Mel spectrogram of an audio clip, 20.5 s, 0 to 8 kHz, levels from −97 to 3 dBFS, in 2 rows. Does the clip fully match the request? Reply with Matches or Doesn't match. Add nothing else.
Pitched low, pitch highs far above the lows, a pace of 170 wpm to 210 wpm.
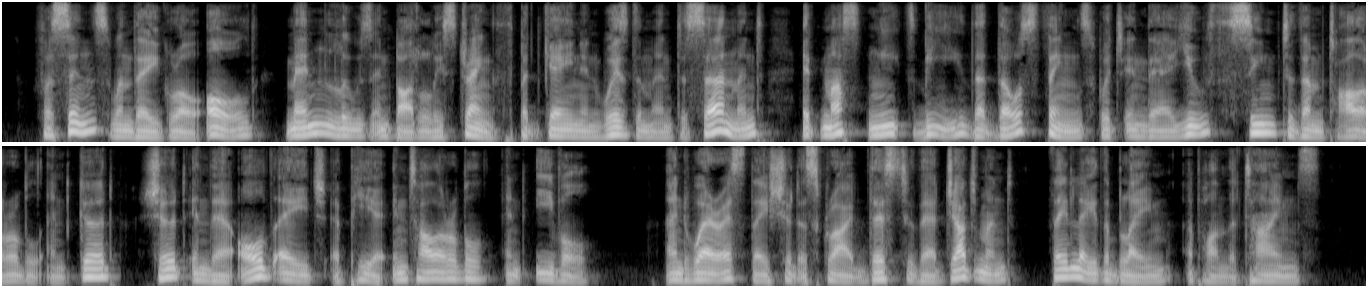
Matches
